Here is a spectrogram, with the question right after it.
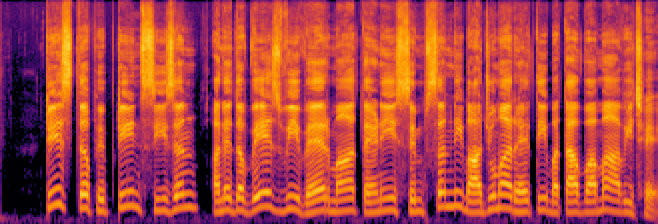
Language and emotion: Gujarati, neutral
